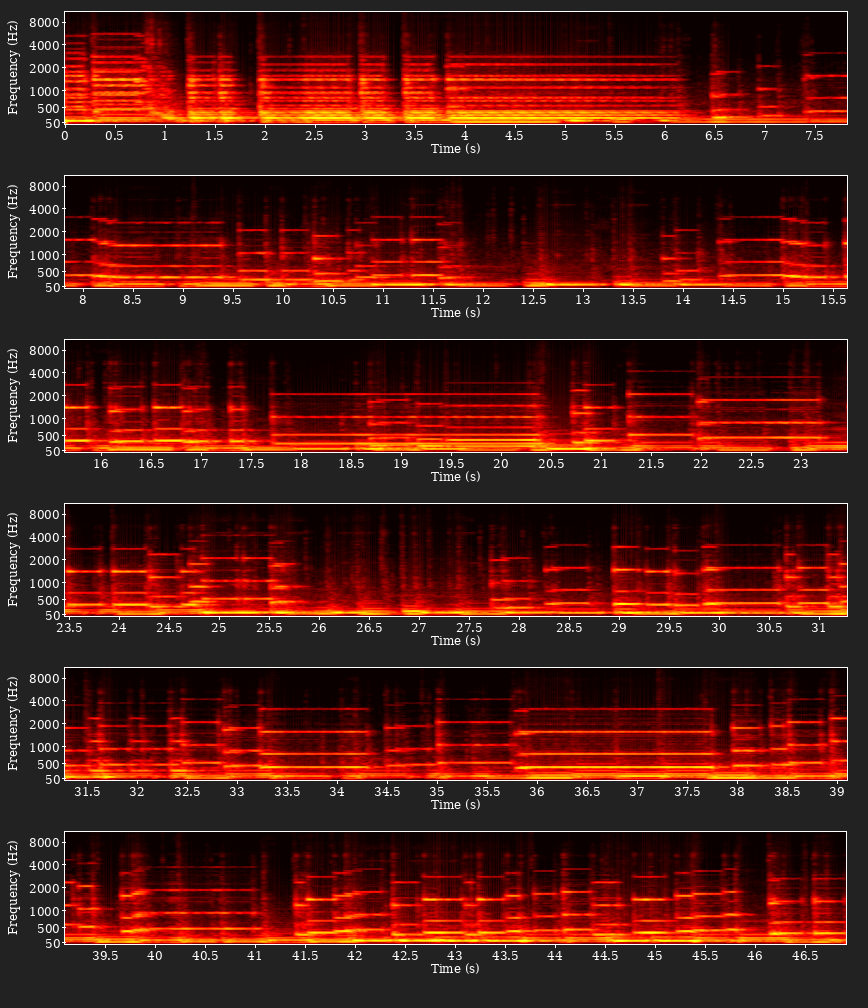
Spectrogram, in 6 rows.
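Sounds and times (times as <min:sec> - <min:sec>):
drawbar organ melody: 0:00.0 - 0:46.9.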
